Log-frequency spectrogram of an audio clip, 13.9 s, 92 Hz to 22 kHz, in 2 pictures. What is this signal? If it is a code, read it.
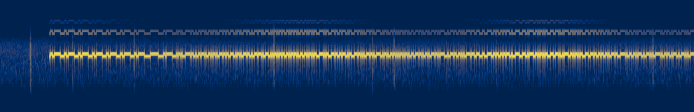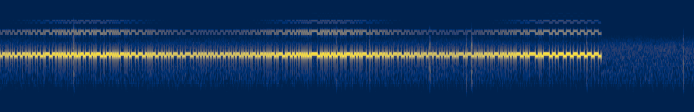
NAVTEX (SITOR-B), 100 baud, 170 Hz shift, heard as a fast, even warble, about 1500 Hz centre, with fading and static crashes. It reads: IL DISEGNO DELLE BANCONOTE NON SUBI MOLTE VARIAZIONI DURANTE LA VITA DELLA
